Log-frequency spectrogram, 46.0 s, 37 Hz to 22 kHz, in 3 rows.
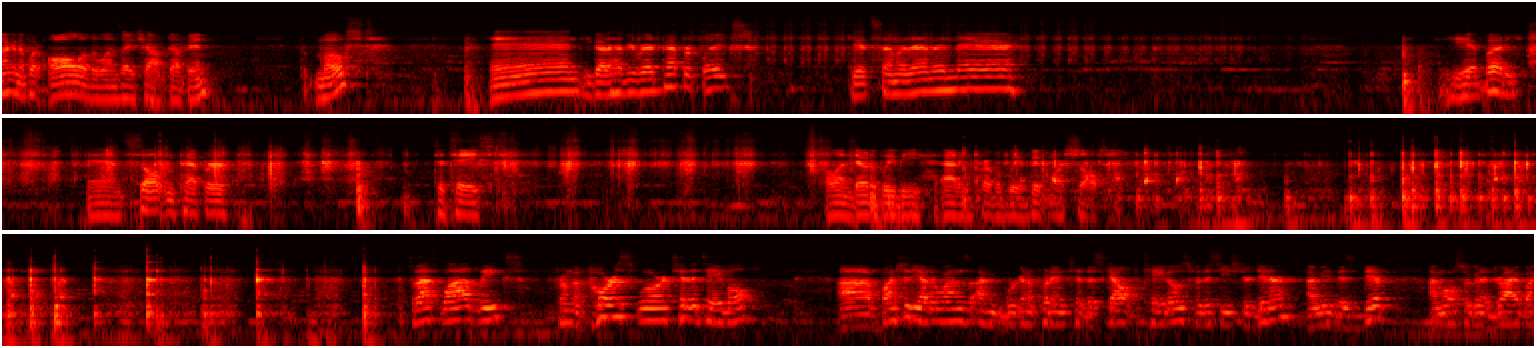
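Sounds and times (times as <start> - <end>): spoon stirring thick dip in bowl: 4.9 - 13.8, 14.4 - 34.6
pepper flakes rattling from shaker: 6.2 - 13.2, 15.2 - 24.0
spoon clinking against bowl: 29.3 - 32.5, 33.2 - 33.6.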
